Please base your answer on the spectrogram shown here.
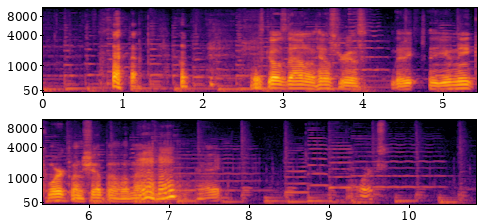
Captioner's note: laughs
